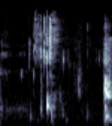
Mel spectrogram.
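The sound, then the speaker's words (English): Someone takes a quick sip of water: a cluster of wet slurping and swallowing sounds with small mouth clicks, ending in a short, louder gulp-like burst. No talking. “And then, hold on, I need to take a drink of water.”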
